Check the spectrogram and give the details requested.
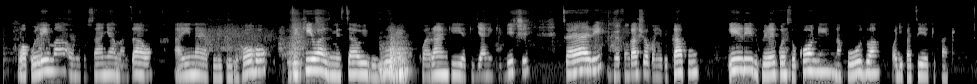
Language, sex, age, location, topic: Swahili, male, 18-24, Dar es Salaam, agriculture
